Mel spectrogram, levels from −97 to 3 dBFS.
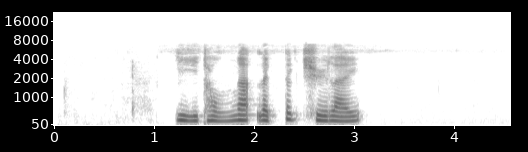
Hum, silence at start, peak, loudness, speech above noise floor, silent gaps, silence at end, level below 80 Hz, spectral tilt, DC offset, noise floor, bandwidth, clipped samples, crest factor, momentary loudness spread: none; 1.2 s; -24 dBFS; -41 LUFS; 45 dB; none; 1.5 s; -78 dBFS; -5 dB/octave; under 0.1%; -85 dBFS; 7.4 kHz; under 0.1%; 20 dB; 6 LU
